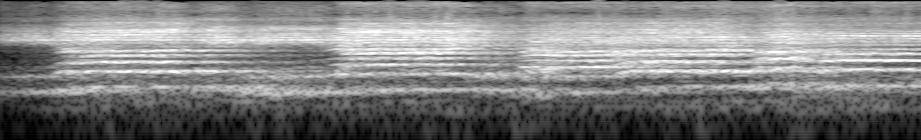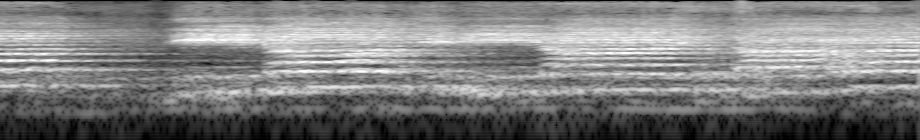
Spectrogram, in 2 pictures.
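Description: Women's church choir singing a hymn from hymnbooks, in long held notes, with one brief break between phrases about five and a half seconds in.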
